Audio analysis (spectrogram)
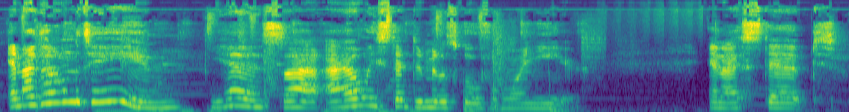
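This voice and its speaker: A young adult woman, chatting casually and telling stories in a late-night Q&A at home. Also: medium pitch. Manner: chatty, animated storytelling with lots of "like" and "y'all". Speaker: vlogger. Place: at home, face mask on.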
